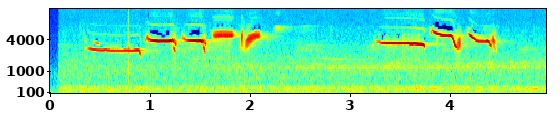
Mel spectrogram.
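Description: White-crowned Sparrow singing two phrases, each opening with a clear, steady whistle, then dropping into higher buzzy, jumbled notes. A faint low hum lies beneath.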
